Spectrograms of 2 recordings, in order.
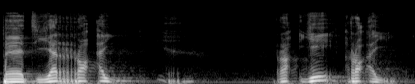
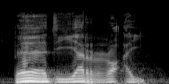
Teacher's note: Ya-nya jangan jangan ditasdid. Jadi pokoknya tidak kencang.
